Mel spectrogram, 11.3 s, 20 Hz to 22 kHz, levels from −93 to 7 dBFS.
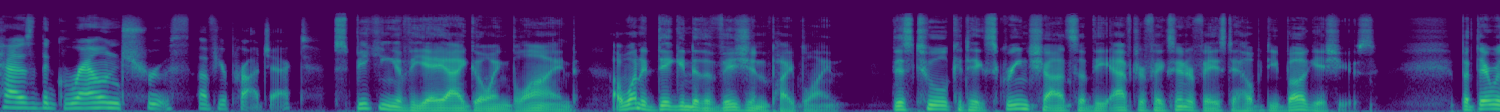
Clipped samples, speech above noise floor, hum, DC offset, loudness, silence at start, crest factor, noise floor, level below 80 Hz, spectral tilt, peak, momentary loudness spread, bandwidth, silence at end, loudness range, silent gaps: under 0.1%; 28 dB; none; under 0.1%; -29 LUFS; 0 s; 18 dB; -56 dBFS; -46 dBFS; -6 dB/octave; -10 dBFS; 13 LU; 13.5 kHz; 0 s; 3 LU; none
